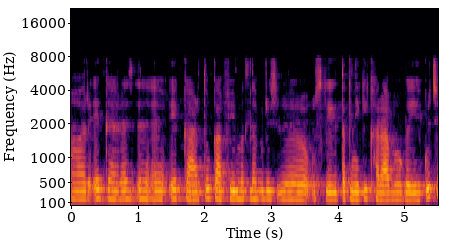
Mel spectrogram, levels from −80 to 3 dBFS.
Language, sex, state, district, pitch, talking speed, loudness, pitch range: Hindi, female, Chandigarh, Chandigarh, 165 Hz, 205 wpm, -17 LUFS, 155-170 Hz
